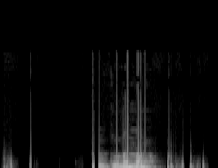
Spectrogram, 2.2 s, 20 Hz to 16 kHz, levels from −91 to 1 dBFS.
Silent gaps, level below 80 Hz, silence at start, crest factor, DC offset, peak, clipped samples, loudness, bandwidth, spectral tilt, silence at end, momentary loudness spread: 0.19-0.27 s, 0.39-0.74 s, 0.84-0.91 s; -66 dBFS; 0.1 s; 22 dB; under 0.1%; -14 dBFS; under 0.1%; -32 LUFS; 11.5 kHz; -7 dB/octave; 0.25 s; 23 LU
